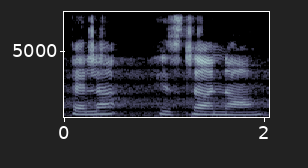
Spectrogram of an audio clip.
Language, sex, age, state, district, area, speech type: Punjabi, female, 30-45, Punjab, Mansa, urban, spontaneous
